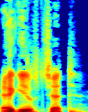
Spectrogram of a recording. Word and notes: egiljet: Mi'gmaq

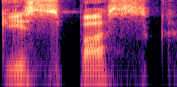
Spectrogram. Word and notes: gispasg: Mi'gmaq

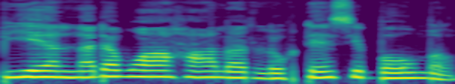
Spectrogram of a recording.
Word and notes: natawa'qa'latl: Mi'gmaq

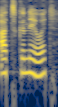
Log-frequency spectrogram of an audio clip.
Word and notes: atgnewet: Mi'gmaq

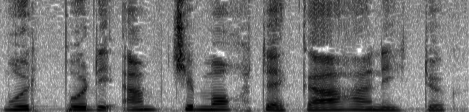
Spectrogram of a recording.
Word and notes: amjimoqteg: Mi'gmaq

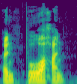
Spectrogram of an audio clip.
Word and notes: npuaqan: Mi'gmaq

